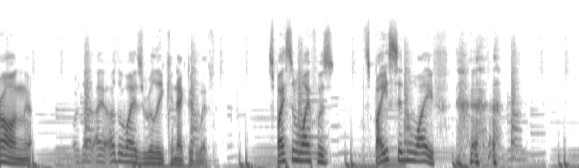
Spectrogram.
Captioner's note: laughter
